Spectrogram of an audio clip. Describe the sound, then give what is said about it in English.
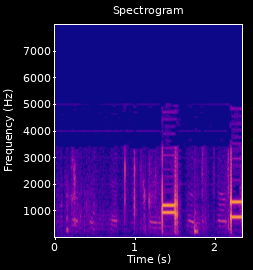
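Telephone keypad dialing while calling someone: two short, steady dual-pitched tones separated by a pause, set between stretches of a voice talking. “Are you there, Terry? Hello, Terry? Calling Terry?”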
